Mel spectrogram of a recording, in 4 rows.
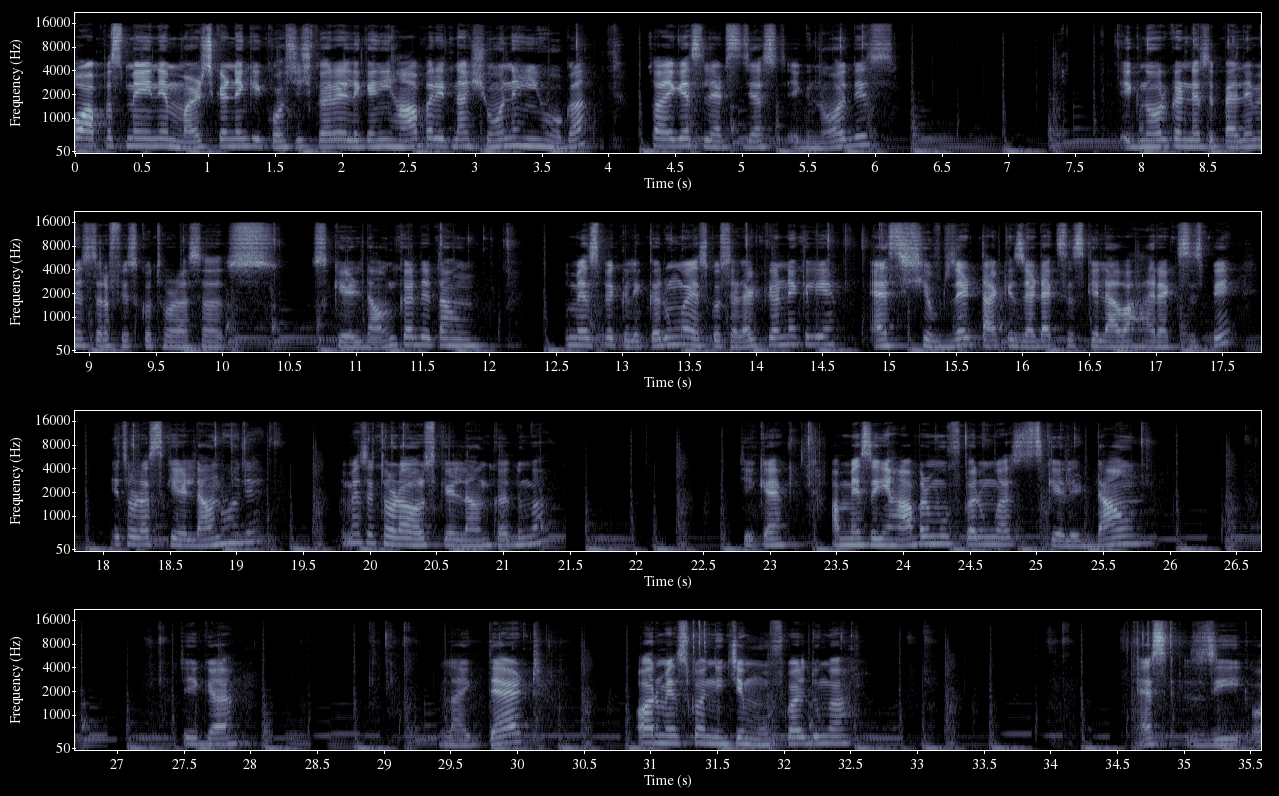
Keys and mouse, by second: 1.1 middle click, 1.6 Tab, 2.0-2.5 middle drag, 2.8 middle click, 3.8 s, 5.8 Tab, 6.3 middle click, 7.0 middle click, 7.7 3, 7.8 click, 8.3 shift+click, 10.5 middle click, 11.9 alt+shift+click, 12.3 middle click, 13.4 click, 14.0 s, 14.6 s, 16.8 middle click, 17.3 Tab, 17.7 click, 18.1 Tab, 18.9 s, 20.2 Tab, 20.6 drag, 21.5 click, 23.1 g, 24.5 s, 25.5 shift+middle drag, 26.3 shift+middle drag, 27.2 g, 28.4-28.7 shift+middle drag, 29.1 s, 30.2-30.5 middle drag, 31.3 g, 32.8 KP_Decimal, 33.6 middle drag, 34.0 s, 34.5 s.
